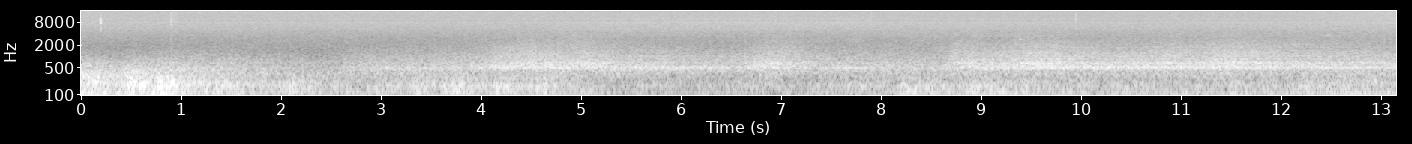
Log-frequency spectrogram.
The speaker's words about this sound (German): Du bleibst stehen und der Sturm kommt näher Deine Haare wehen noch mehr im Wind, deine Klamotten wehen im Wind, die Gräser biegen sich fast bis zum Boden, die Bäume am Horizont neigen sich.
